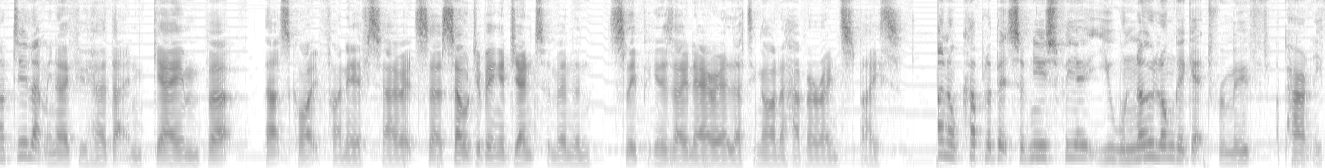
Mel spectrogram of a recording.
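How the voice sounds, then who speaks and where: A man's voice: mid-range voice, fairly bright tone. Male gaming video host over music. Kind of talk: scripted explanatory narration.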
